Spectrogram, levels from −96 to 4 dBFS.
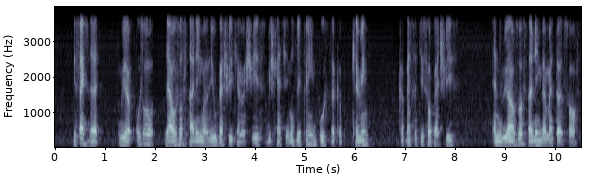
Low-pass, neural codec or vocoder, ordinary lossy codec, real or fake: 3.6 kHz; codec, 16 kHz, 4 kbps, X-Codec, HuBERT features, trained on general audio; none; fake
